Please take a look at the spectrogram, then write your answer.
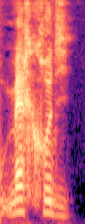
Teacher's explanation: doit obligatoirement être prononcée comme dans le mot mercredi prononcer mercredi il serait impossible de ne pas prononcer le E caduc dans ce mot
